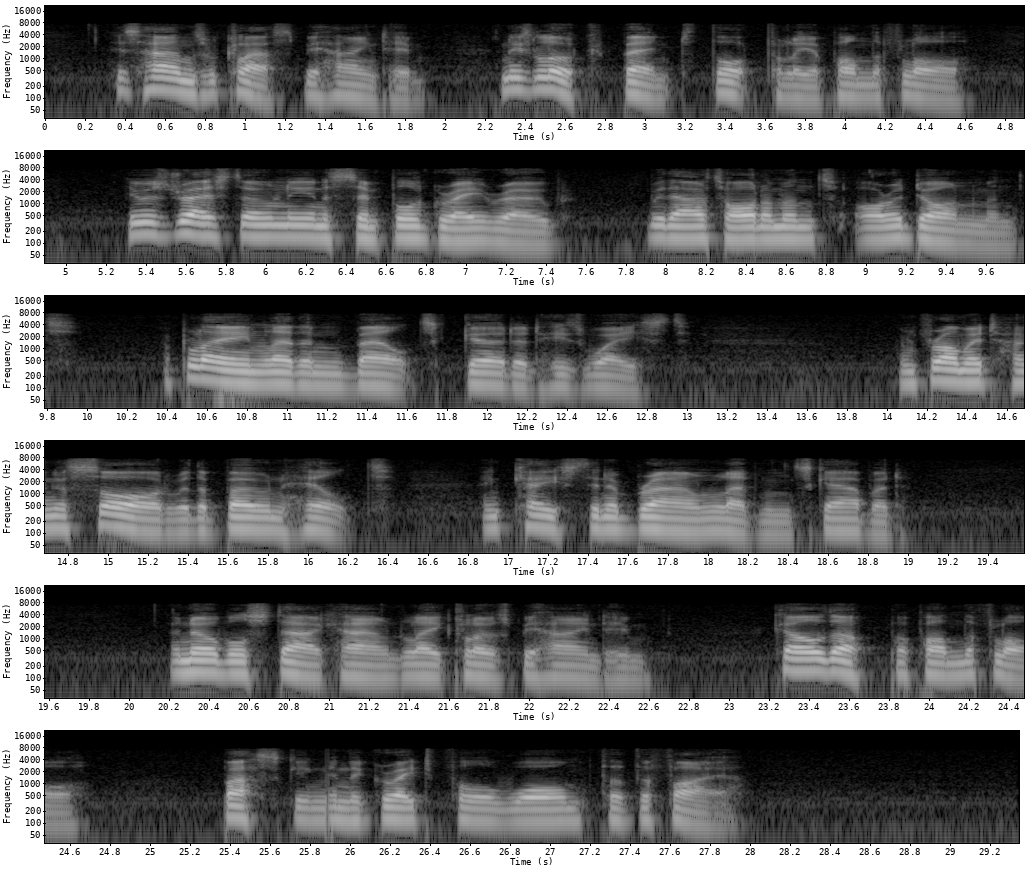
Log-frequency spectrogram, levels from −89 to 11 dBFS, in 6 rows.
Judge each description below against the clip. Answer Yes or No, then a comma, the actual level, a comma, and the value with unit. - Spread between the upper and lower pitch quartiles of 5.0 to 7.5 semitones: No, average, 3.7 semitones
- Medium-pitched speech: No, low, 120 Hz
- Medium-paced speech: Yes, average, 145 wpm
